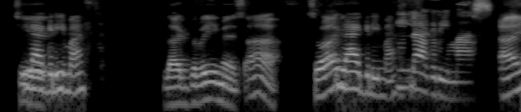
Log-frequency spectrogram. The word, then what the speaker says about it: lágrimas: And one of the songs I used to play was called Lagrima. Lágrimas. Lagrima, yeah. The accent is in the first syllable. Lágrimas.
